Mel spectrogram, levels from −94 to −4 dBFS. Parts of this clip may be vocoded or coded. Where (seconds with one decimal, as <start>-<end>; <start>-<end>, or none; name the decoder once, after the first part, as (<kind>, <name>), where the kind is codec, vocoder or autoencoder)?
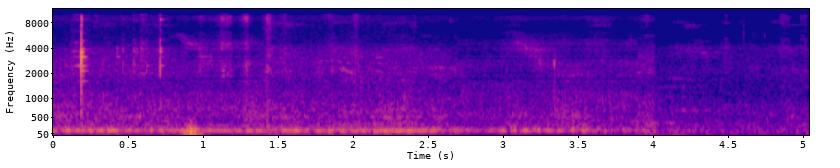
0.9-1.4 (codec, SNAC); 2.7-3.9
